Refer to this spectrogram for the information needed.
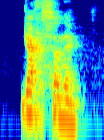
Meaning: little boy
- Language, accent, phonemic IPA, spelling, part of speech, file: French, Canada, /ɡaʁ.sɔ.nɛ/, garçonnet, noun, LL-Q150 (fra)-garçonnet.wav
